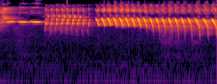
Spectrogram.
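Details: Young local canary giving a fast lure song to spark rivals into singing: a steady high whistle, a fine buzzy trill, then a loud, evenly pulsed trill of about twenty notes.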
